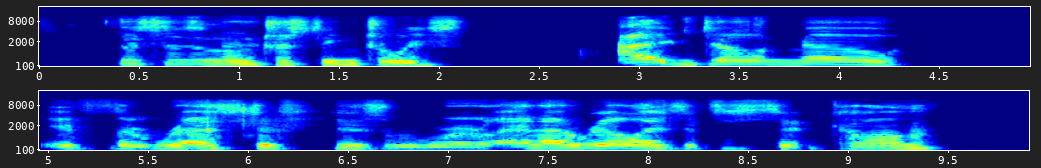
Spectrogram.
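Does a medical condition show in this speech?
Yes: cerebral palsy.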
